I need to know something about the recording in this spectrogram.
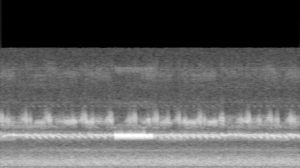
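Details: Night chorus of crickets, high and steadily pulsing, with one louder, drawn-out trill standing out near the middle.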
